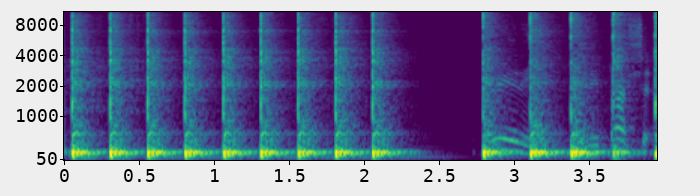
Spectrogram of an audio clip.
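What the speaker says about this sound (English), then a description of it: "Then use a metalwork hammer and really bash this over cork and a rubber mat to absorb any vibrations" A metalwork hammer bashes a copper sheet resting on cork and a rubber mat, a copper disc for a wirework necklace. The loud, close blows come in a fast, even rhythm, stop briefly, then start again.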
